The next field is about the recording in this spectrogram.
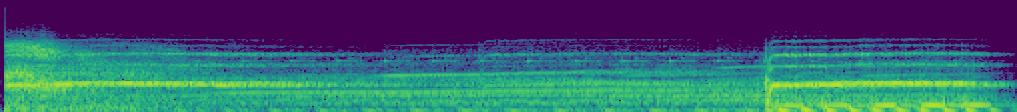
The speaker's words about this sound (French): Entre sa bande-annonce hyper intense rythmée au son de cette sorte d'alarme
